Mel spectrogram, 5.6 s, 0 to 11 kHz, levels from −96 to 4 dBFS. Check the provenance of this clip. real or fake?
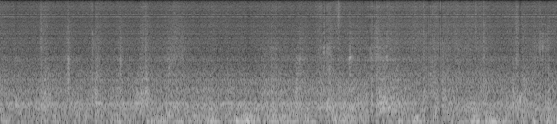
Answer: fake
